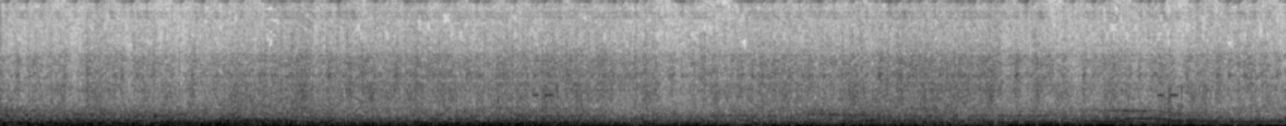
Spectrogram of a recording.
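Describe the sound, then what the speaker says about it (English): A helicopter in the video game God Eater Resurrection flies off, heard as a dense, steady roar of rotor and engine noise that stays loud and constant throughout with no talk. "I'm not sure the helicopter had enough time to go all the way back"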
